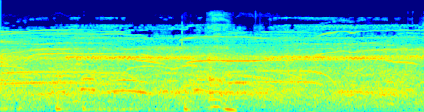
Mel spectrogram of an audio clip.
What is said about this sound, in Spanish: Bueno, yo, estaba a punto de darme por vencido cuando una voz se ha alzado entre la muchedumbre al grito de ¡Payaso!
